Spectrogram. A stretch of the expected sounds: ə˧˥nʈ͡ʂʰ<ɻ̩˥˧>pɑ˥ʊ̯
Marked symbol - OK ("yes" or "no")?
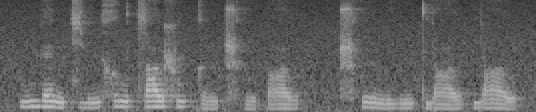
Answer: no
